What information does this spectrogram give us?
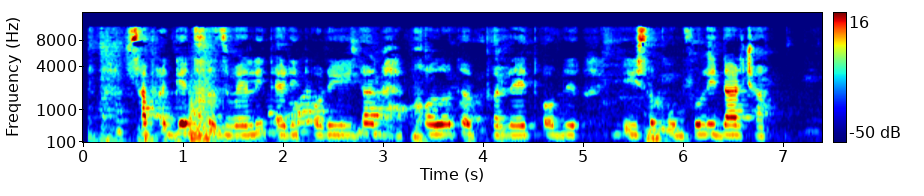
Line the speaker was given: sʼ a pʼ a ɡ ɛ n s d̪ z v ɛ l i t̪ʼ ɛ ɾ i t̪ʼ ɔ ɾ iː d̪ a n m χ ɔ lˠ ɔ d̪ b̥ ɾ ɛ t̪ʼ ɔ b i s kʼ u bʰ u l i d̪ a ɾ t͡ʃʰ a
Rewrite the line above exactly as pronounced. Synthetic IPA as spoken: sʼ a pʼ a ɡ ɛ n s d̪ z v ɛ l i t̪ʼ ɛ ɾ i t̪ʼ ɔ ɾ iː d̪ a n m χ ɔ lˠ ɔ d̪ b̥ ɾ ɛ t̪ʼ ɔ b i s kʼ u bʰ u l i d̪ a ɾ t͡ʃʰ a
